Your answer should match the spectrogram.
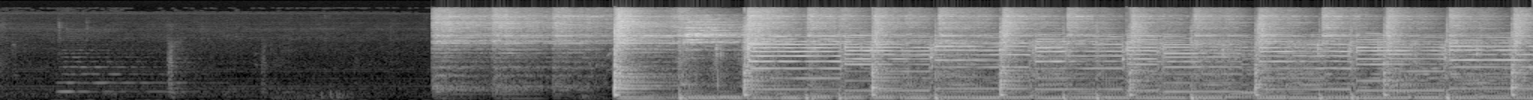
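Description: A rock band starts playing live: after a near-silent start, a cymbal-led intro comes in suddenly about three seconds in, and a second later the full band (drum kit, bass and electric guitars) comes in on a loud hit and plays on at a steady beat.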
